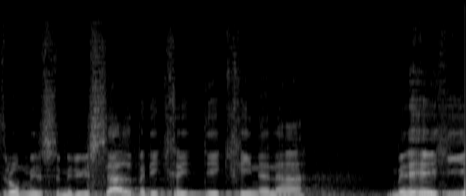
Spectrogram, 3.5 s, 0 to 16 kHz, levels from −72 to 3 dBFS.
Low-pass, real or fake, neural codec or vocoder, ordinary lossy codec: 14.4 kHz; real; none; MP3, 64 kbps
